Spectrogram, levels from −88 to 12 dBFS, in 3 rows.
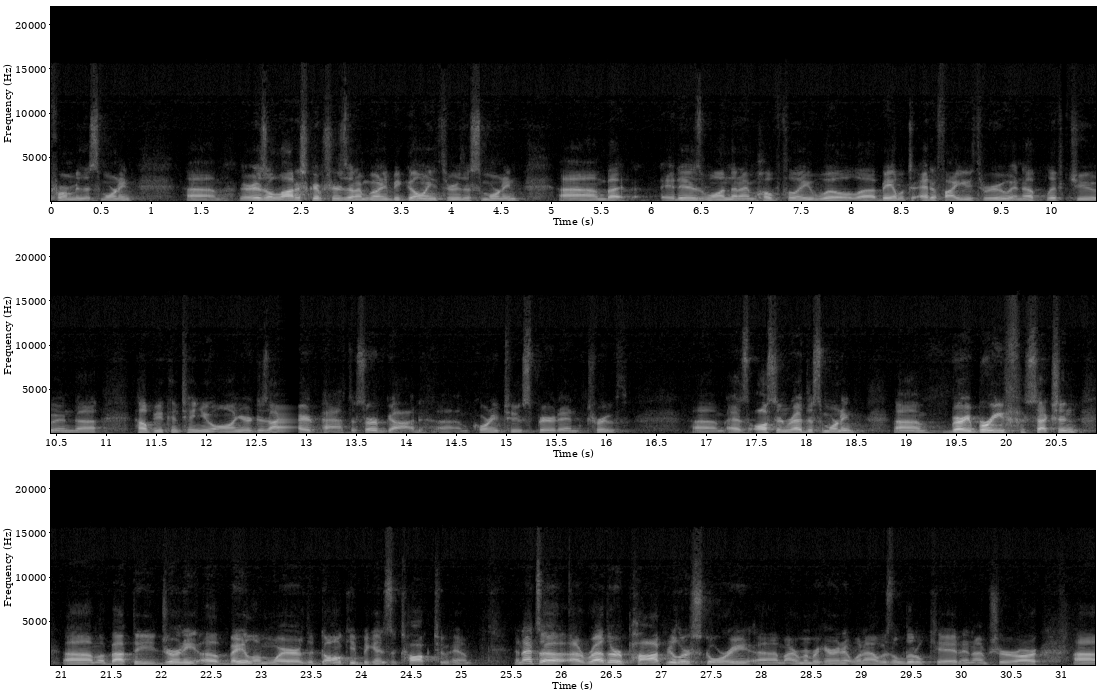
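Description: At 10.09 to 10.16 s the sound hangs on one moment for about 45 ms, with a faint buzzy smear. This is a short stall from a late packet: the jitter buffer emptied, so the receiver stretched the last sound until the packet arrived, and nothing was lost. At 12.72 to 12.94 s a longer hold of about 197 ms turns into a fading buzz that never drops to silence. It then resumes where it stopped. This call audio freeze likely came from packets held up in transit, which drained the buffer, and no audio is missing. From 16.51 to 16.93 s the sound rushes at about 110% speed while its pitch stays the same. It rushes again, more mildly, at 104% from 24.04 to 25.17 s and at 103% from 27.08 to 28.45 s. This is jitter buffer speed-up: the receiver trimmed roughly 50 ms each time, cutting tiny pitch-period slices to shrink an overfull buffer. Between 23.67 and 24.90 s there are about four brief ticks or hiccups, none longer than roughly 15 ms. 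These are scattered short gaps, where individual packets were lost and each hole was patched by continuing the preceding sound, with 60 ms of audio missing in total.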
